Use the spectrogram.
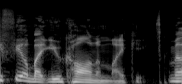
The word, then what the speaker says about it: Mike: Even though I think it was reported that even though it's spelled M-I-K-E, it's pronounced Mikey.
